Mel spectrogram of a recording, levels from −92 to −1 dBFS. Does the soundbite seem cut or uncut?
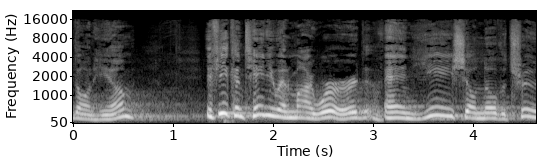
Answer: cut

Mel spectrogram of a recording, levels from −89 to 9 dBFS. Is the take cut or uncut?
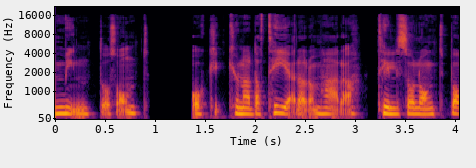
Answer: cut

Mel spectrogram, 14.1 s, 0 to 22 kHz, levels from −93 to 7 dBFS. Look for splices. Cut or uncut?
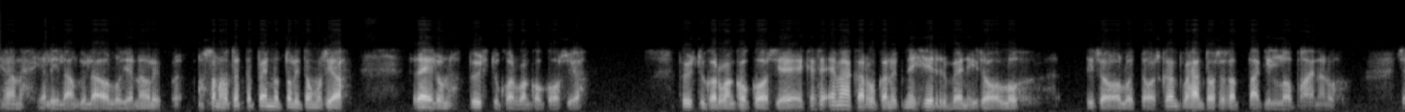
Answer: uncut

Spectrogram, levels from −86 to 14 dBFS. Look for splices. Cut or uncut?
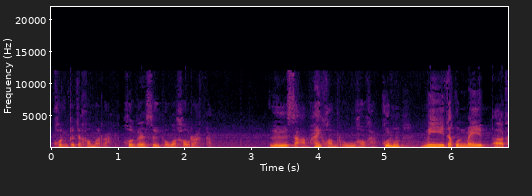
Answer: cut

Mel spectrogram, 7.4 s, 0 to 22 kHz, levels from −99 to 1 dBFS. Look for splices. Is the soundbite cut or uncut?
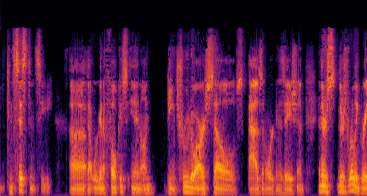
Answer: cut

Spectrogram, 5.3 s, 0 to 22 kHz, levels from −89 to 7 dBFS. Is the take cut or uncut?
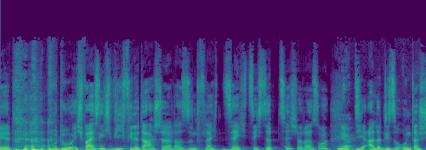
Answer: uncut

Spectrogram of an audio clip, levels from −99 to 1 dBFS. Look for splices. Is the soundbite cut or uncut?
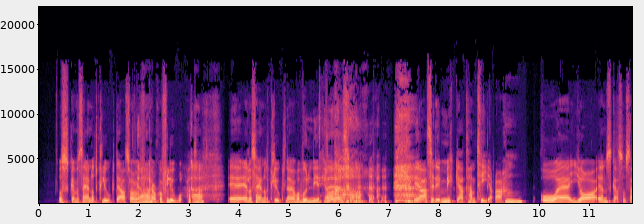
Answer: uncut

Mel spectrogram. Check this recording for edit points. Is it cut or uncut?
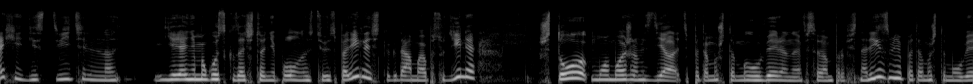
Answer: cut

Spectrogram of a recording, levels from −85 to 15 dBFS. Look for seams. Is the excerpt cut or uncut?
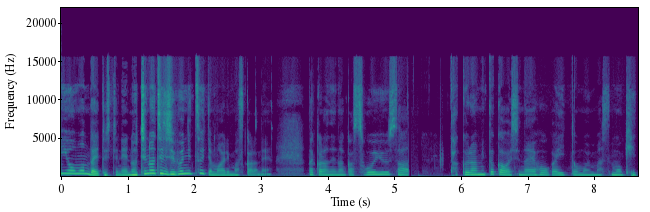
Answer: uncut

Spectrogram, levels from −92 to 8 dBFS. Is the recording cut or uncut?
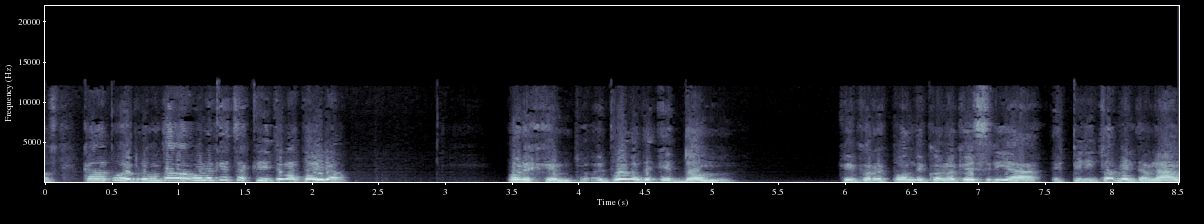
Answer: uncut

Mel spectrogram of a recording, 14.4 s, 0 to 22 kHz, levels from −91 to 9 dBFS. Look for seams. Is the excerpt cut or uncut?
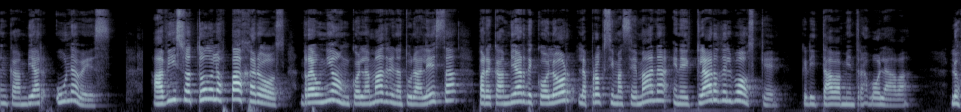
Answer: cut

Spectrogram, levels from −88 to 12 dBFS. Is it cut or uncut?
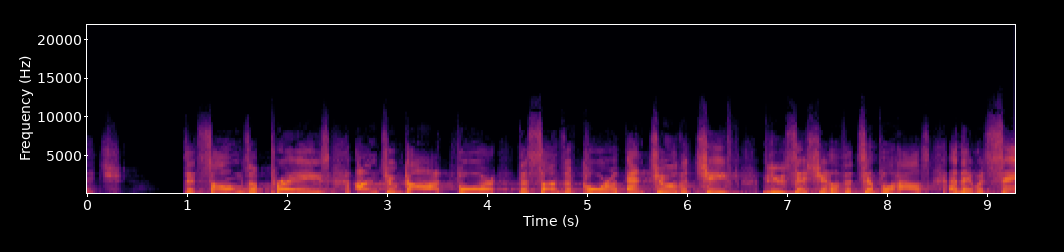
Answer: cut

